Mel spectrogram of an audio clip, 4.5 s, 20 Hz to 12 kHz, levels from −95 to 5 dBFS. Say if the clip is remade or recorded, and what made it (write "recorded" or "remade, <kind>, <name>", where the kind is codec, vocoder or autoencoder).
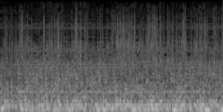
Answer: remade, vocoder, BigVGAN v2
